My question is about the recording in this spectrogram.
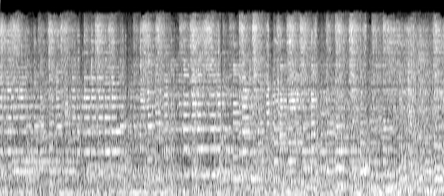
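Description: Live band playing instrumental music, with a nylon-string acoustic guitar played over bass and a steady rhythm.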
